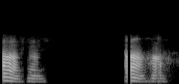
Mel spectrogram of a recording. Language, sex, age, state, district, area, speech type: Sanskrit, male, 45-60, Karnataka, Bangalore Urban, urban, conversation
